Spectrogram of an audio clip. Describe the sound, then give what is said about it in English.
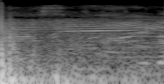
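A deep fireworks finale boom hits hard at the start, followed by a second muffled thud and a low, rumbling tail that lingers for the rest of the moment. “Oh, is this the finale? Wow, it's like a cannon shot.”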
